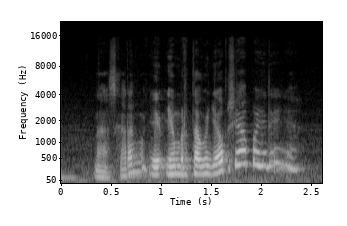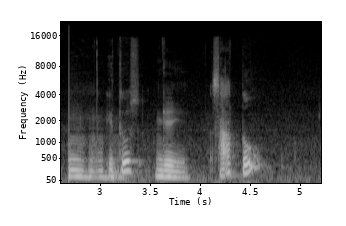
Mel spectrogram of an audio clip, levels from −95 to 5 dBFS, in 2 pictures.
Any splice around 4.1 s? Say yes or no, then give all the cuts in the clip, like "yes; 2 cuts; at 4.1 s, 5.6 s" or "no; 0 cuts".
no; 1 cut; at 2.6 s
